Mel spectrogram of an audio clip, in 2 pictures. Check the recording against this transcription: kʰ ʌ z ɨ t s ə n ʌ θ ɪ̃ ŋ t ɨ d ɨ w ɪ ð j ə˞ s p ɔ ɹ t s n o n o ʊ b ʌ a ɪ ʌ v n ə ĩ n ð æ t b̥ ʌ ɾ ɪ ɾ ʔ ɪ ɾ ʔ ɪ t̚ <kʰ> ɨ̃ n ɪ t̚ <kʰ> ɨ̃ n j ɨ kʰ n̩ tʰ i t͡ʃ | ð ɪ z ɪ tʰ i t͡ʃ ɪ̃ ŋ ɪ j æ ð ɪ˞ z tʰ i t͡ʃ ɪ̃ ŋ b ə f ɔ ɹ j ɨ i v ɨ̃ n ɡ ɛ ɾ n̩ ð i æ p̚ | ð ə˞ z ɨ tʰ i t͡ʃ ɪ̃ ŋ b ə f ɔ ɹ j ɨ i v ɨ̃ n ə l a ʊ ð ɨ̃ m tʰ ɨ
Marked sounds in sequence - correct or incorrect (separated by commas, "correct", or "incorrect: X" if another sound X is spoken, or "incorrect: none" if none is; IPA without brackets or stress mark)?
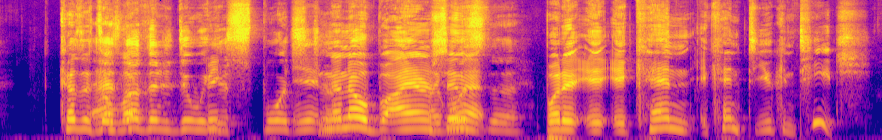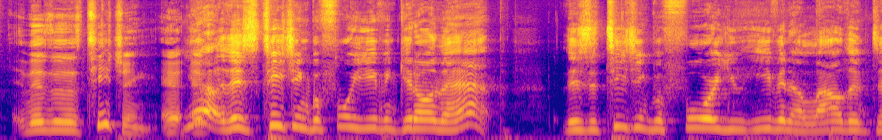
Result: correct, correct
